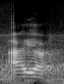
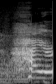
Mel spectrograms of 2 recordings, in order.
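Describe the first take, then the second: First: It is said in a Jamaican Patois accent. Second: It is said in a standard English accent. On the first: "in Patois" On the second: "in English"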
